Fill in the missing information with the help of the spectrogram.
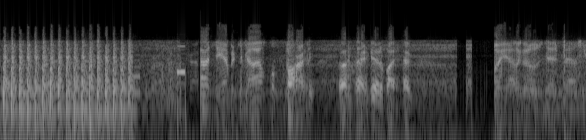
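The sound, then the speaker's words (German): A rapid, steady burst of machine-gun fire from a US military helicopter firing on civilians in Baghdad, about a dozen shots in under two seconds, gives way to tinny, band-limited radio chatter from several voices with brief crackling gaps. “zeigt, wie US-Soldaten aus einem Hubschrauber auf Zivilisten in Bagdad feuern”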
